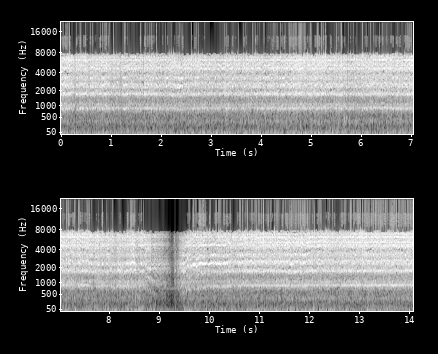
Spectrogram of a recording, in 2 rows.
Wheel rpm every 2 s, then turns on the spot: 230, 230, 230, 230, 100, 220, 230.
none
